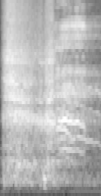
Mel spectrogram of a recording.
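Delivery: long, audible exhale; slow, heavy sigh of breath; deep breath. Shown as a demonstration. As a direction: let out a big breath. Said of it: "Let's take a deep breath".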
